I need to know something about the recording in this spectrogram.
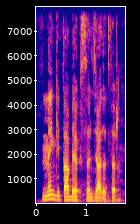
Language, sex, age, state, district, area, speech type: Urdu, male, 18-30, Uttar Pradesh, Ghaziabad, urban, spontaneous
